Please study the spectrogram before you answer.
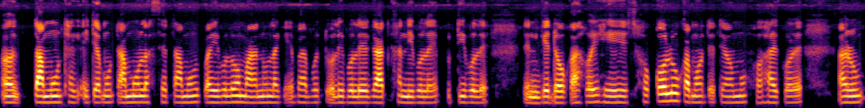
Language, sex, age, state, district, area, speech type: Assamese, female, 45-60, Assam, Dibrugarh, rural, spontaneous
